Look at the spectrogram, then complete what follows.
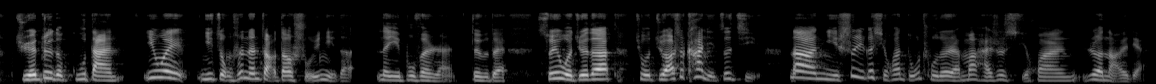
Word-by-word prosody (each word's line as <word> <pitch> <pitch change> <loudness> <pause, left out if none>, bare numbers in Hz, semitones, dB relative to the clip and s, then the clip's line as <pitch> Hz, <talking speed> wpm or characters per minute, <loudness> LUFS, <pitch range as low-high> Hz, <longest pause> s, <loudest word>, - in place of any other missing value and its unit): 绝 220 +1 +7
对 290 +4 0
的 220 - +1
孤 230 +4 -8
单， 190 -3 +4 0.2
因 320 -1 -3
为， 310 -4 +2
你 245 +1 -5
总 190 -5 -3
是 300 - -5
能 255 -2 +1
找 - - +1
到 200 -1 +1
属 - - -9
于 - - -4
你 215 -2 -8
的 160 -2 -14 0.2
那 210 -2 -4
一 190 -1 -2
部 200 +2 -7
分 185 -2 -3
人， 150 - -11
对 185 - -4
不 170 - -8
对？ 165 -1 -5 0.3
所 265 - -2
以 280 - +4
我 230 -5 +5
觉 220 +2 +4
得， 235 0 +8 0.2
就 225 -4 -3
主 215 +2 -7
要 220 - +6
是 345 +6 -6
看 355 -1 +2
你 385 - -8
自 265 -5 -10
己， 330 - -14 0.2
那 300 -3 +7
你 240 -5 -7
是 385 - -5
一 - - -6
个 320 - -5
喜 220 - -9
欢 240 +3 -9
独 200 +4 -11
处 210 -7 -10
的 195 0 -4
人 175 -2 -3
吗？ 230 +2 -5
还 180 -3 -8
是 215 +3 -11
喜 200 -4 -13
欢 175 +2 -8
热 215 0 -3
闹 170 - -9
一 - - -9
点？ - - -16
220 Hz, 300 characters per minute, -26 LUFS, 190-260 Hz, 0.3 s, 得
